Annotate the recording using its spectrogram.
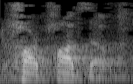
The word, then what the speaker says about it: harpazo: So Paul uses the form of the verb harpazo. I'll spell it to you, transliterate it into English. H-A-R-P-A-Z-O.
